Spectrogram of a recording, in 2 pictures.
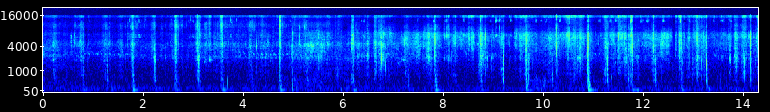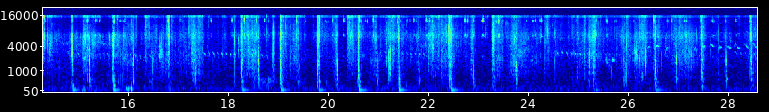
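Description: Faint, irregular taps and scuffs from footsteps on dry, cracked soil and a hand-held tube fertilizer applicator being pushed into the ground beside maize plants.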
